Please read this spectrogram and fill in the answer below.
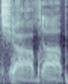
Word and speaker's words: Schaub: I just wanted to tell you, from Houston, it is pronounced Matt Schaub, not Schwab. That was Marques Johnson. Matt Schaub.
